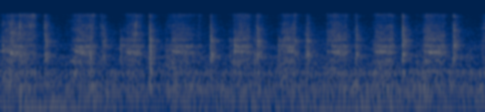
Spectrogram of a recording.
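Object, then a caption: Floral foam block. A solid green floral foam block with a glitter-coated starch surface is held in hand while pieces are cut and scraped off its edge with a small blade over a glass bowl. A steady series of crisp, bright rasping crunches follows, each short and dry with almost no low end.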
